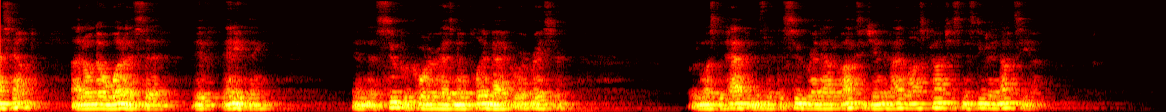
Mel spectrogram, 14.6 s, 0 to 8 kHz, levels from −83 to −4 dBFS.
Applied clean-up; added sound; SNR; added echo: none; none; none; reverberation time 0.9 s.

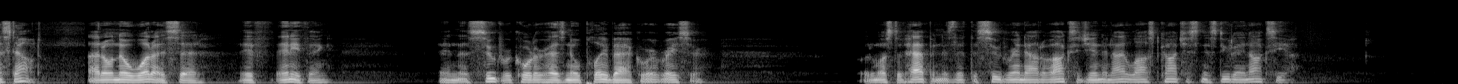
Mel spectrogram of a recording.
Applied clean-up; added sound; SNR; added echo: none; none; none; none.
